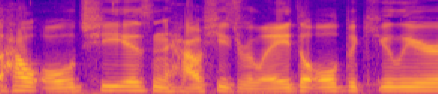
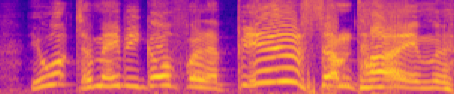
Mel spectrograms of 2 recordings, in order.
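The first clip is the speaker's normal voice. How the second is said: very high-pitched dwarf character voice; 13 semitones higher, 4 dB louder than usual. Retelling how he asked the pirate queen out, in a dwarf voice. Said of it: "he dwarf voice asks".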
